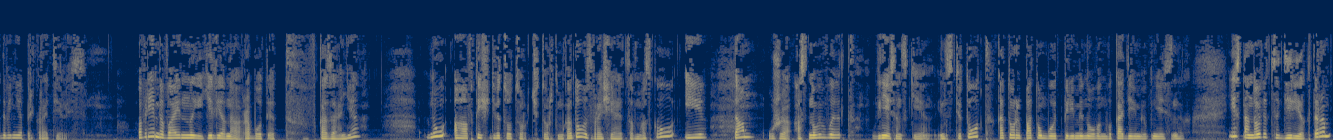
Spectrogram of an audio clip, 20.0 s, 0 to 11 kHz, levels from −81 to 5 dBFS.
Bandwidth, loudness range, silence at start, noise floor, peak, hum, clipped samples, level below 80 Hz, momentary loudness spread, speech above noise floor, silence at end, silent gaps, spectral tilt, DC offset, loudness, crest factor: 8.8 kHz; 3 LU; 0 s; -52 dBFS; -2 dBFS; none; under 0.1%; -50 dBFS; 16 LU; 32 dB; 0.05 s; none; -5.5 dB/octave; under 0.1%; -21 LUFS; 18 dB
